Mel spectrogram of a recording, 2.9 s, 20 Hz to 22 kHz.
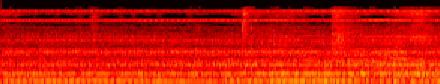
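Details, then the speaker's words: Large three-phase AC induction motor from a Mitsubishi forklift, first trial on a home-built IGBT inverter controller, around 12 amps; steady hum with constant electrical whine, no rubbing or grinding, spinning freely; normal running, nothing blown. "so I am very happy I got it to spin uh nothing is blown up"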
